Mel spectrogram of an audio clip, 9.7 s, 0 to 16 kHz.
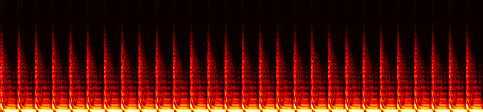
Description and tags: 174-hardcore-techno-bassdrum-loop
1 distorted bassdrum loop, strange stereo?
bassdrum, distorted, hardcore-techno, gabber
